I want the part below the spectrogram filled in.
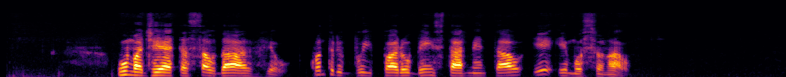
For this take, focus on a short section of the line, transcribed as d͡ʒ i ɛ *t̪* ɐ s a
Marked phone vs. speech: correct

